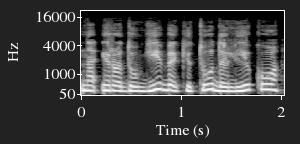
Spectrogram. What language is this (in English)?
Lithuanian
